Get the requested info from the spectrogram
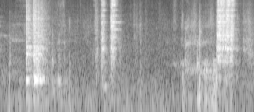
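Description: Dishes and utensils clinking and clattering in three short bursts.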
